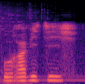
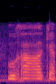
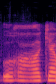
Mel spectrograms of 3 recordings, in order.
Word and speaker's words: Uraraka: Donc là, là-bas il y a Uraviti, Aka Ochako, Uraraka, pardon, j'ai du mal avec l'air ces temps-ci.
